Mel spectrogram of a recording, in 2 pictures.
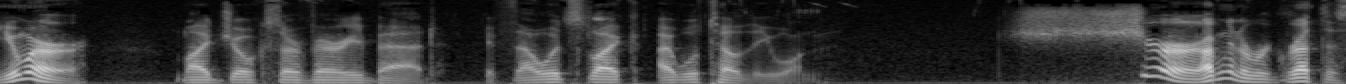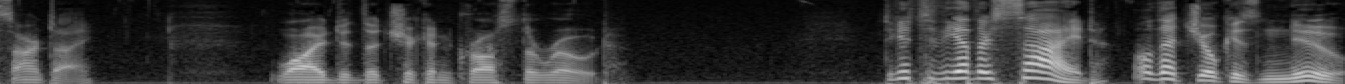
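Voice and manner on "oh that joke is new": dry, sarcastic, pretending to be impressed. Narrator voicing a character's reply after hearing a joke, sarcastic. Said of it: "he says sarcastically".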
